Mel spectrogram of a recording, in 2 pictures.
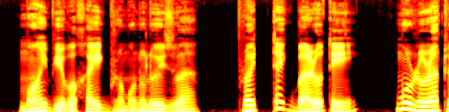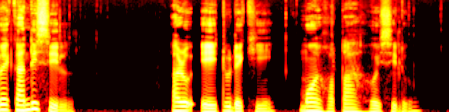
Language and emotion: Assamese, sad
